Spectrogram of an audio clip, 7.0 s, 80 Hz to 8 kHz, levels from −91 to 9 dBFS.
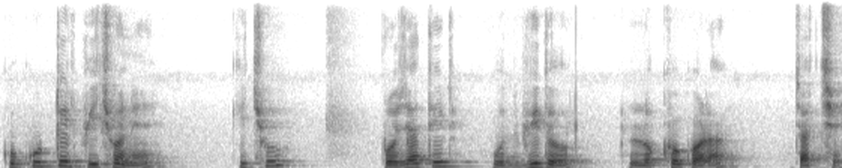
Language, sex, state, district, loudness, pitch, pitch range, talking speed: Bengali, male, West Bengal, Jalpaiguri, -22 LUFS, 165 Hz, 135-200 Hz, 70 wpm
